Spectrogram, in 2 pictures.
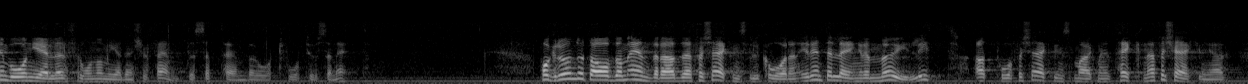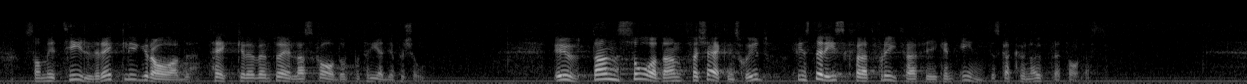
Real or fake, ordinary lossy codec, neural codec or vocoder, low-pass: real; none; none; none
